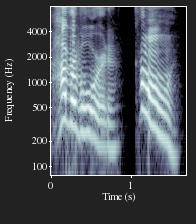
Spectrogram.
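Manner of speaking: loud triumphant blurt; excited. Real, not acted. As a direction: shout the answer like a winner. Blurting out the puzzle answer.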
